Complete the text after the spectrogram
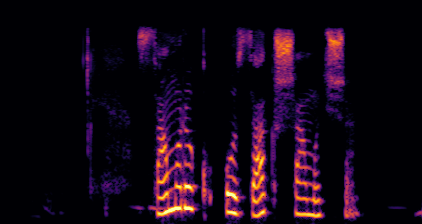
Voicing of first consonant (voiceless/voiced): voiceless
